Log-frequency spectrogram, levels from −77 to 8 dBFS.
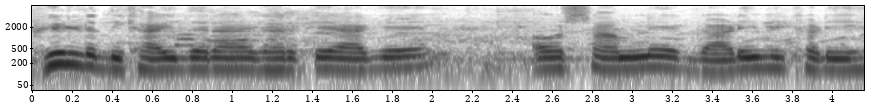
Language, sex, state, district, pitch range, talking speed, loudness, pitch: Hindi, male, Haryana, Jhajjar, 135-150 Hz, 200 wpm, -15 LUFS, 140 Hz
